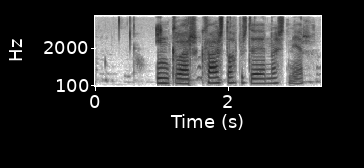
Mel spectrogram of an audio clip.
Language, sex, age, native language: Icelandic, female, 14, Icelandic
